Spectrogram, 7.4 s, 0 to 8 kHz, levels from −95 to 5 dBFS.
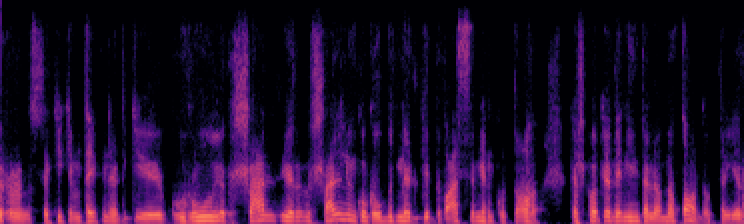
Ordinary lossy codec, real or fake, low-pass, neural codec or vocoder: Opus, 32 kbps; fake; 7.2 kHz; codec, 16 kHz in and 24 kHz out, 1.1 kbps, FireRedTTS-2 codec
